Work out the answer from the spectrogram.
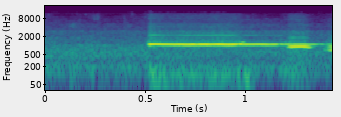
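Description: Human whistling of the US national anthem by a champion whistler: after a quiet start, a clear, loud, sustained high note, then two shorter notes at slightly lower pitch.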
